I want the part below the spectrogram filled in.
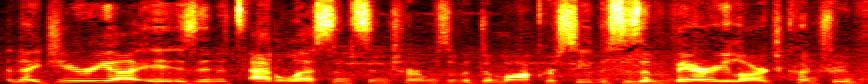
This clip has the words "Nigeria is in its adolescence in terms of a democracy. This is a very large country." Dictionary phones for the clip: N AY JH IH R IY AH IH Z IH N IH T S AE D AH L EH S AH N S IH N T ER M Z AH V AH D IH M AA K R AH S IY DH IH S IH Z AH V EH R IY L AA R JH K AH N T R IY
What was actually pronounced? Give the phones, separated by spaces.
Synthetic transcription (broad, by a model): N AY JH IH R IY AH IH Z IH N IH T S AE D AH L EH S AH N S IH N T ER M Z AH V AH D IH M AA K R AH S IY DH IH S IH Z AH V EH R IY L AA R JH K AH N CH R IY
